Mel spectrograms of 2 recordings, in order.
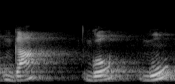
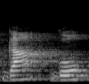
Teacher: representa un fonema velar sonoro que tiene un sonido como ga, go, gu, este sonido.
